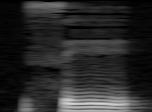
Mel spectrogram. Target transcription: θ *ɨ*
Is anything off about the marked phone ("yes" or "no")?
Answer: yes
